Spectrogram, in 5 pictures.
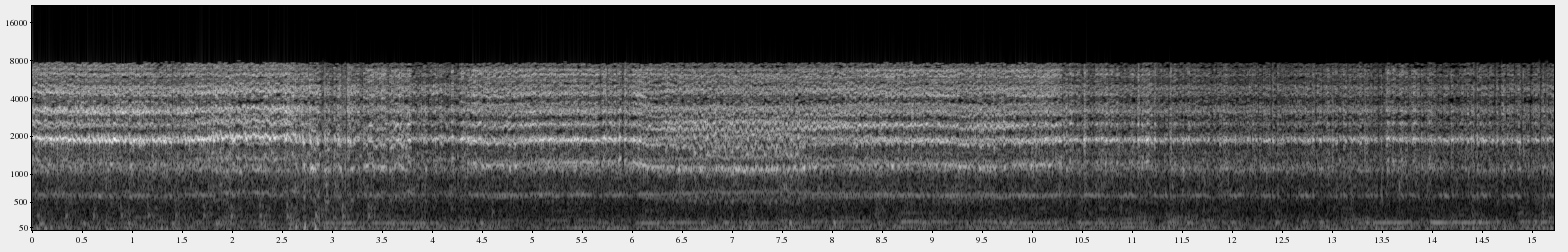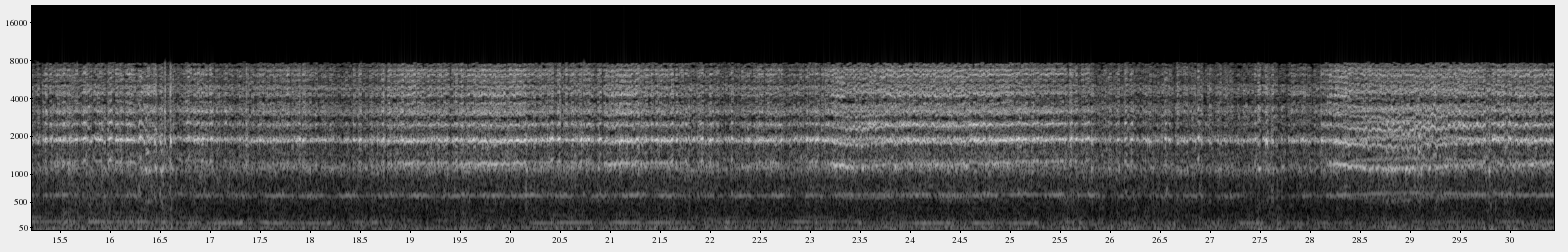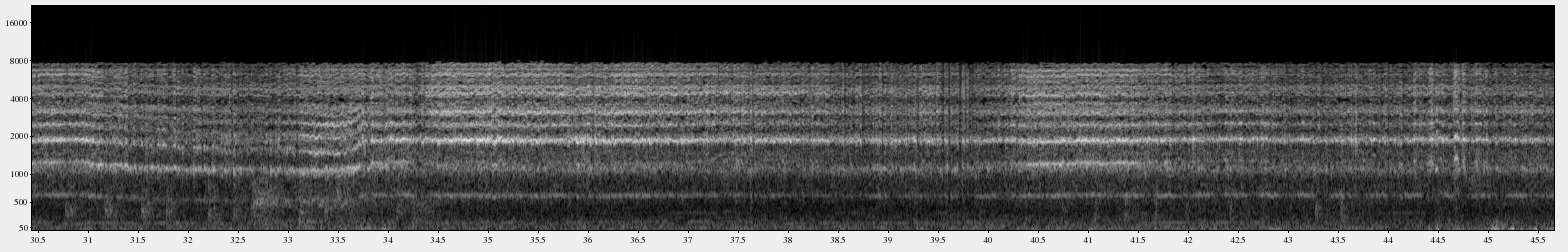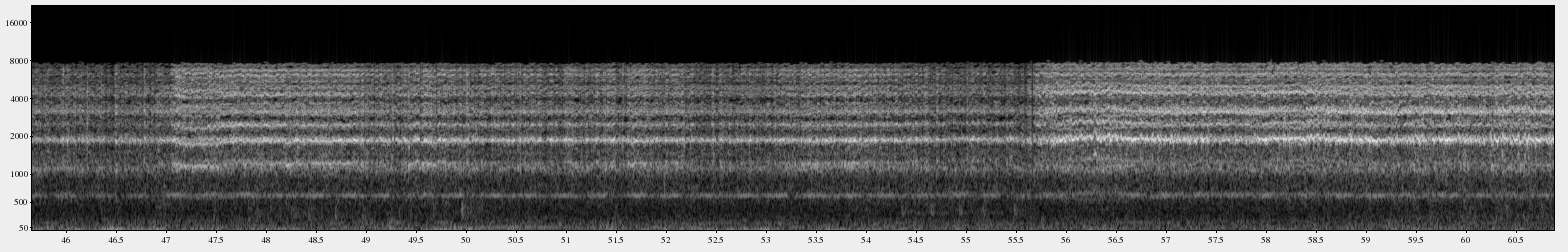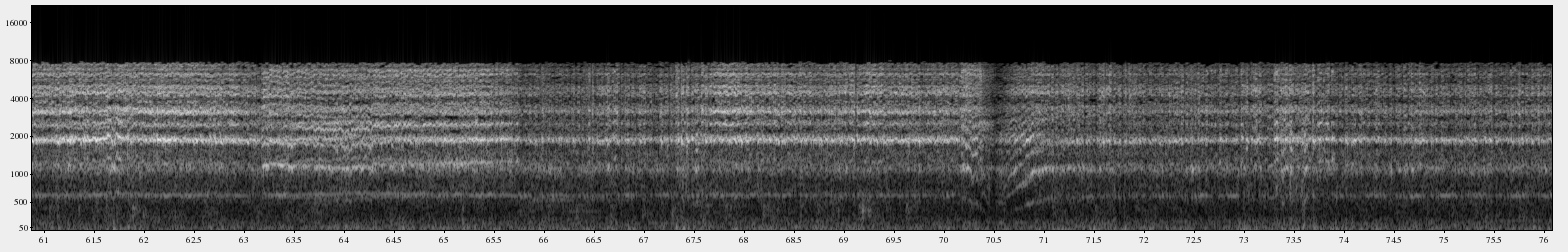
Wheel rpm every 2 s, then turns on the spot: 160, 160, 160, 160, 160, 160, 170, 160, 170, 160, 160, 160, 160, 160, 160, 160, 140, 160, 160, 160, 160, 170, 160, 160, 160, 160, 160, 160, 160, 160, 160, 160, 160, 160, 160, 130, 160, 160.
none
